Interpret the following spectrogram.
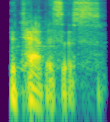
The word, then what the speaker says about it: Katabasis: There's so many different pronunciations out there of it, but I think the way R.F. Kuang pronounces is Katabasis.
